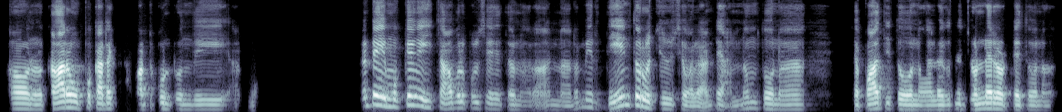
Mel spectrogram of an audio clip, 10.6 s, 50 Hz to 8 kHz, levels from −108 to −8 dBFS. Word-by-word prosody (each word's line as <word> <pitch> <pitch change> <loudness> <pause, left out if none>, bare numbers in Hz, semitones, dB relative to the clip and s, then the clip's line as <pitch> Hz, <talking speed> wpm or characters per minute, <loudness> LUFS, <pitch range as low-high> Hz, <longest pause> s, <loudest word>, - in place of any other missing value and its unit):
అవును. 140 -2 +2 0.2
కారం, 165 +2 +10
ఉప్పు 165 - -8
కరెక్ట్‌గా 145 0 0
పట్టుకుంటుందీ 130 -3 -6 0.3
అట్లా. - - -31 1.1
అంటే - - +4 0.2
ముఖ్యంగా 235 -3 0
ఈ - - -12
చాపల 165 - -2
పులుసు 155 -1 -14
ఏదైతే 130 -1 -14
అన్నారో 115 -2 -17
అన్నారో 110 -2 -16
మీరు 180 - -12
దేనితో 230 +7 0
రుచి 165 - -2
చూసేవారు? 135 -2 -7
అంటే - - -10
అన్నంతోనా? 135 0 -9 0.7
చపాతీతోనా? 130 -3 +1
లేకపోతే 125 +2 -7
జొన్న 130 +3 0
రొట్టెతోనా? 115 -4 -3
135 Hz, 135 wpm, -23 LUFS, 125-155 Hz, 1.1 s, కారం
